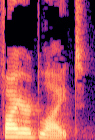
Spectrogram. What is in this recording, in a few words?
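"fire blight", English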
